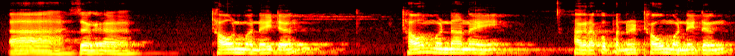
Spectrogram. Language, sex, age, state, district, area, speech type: Bodo, male, 60+, Assam, Chirang, urban, spontaneous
